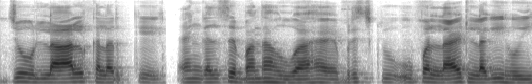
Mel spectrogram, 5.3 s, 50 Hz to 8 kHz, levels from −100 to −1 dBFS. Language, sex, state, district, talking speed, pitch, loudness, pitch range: Hindi, male, Bihar, Begusarai, 180 wpm, 130 Hz, -24 LUFS, 125-140 Hz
